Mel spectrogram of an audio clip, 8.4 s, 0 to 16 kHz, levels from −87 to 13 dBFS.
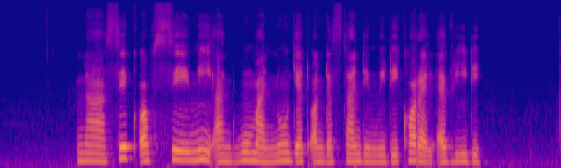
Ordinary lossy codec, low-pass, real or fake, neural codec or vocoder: AAC, 48 kbps; 14.4 kHz; fake; autoencoder, 48 kHz, 128 numbers a frame, DAC-VAE, trained on Japanese speech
